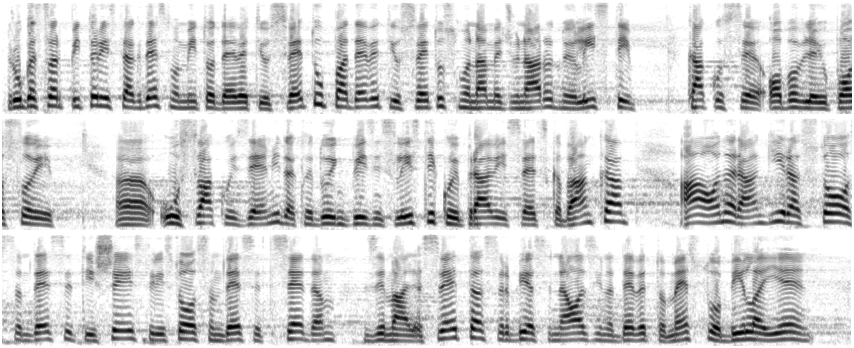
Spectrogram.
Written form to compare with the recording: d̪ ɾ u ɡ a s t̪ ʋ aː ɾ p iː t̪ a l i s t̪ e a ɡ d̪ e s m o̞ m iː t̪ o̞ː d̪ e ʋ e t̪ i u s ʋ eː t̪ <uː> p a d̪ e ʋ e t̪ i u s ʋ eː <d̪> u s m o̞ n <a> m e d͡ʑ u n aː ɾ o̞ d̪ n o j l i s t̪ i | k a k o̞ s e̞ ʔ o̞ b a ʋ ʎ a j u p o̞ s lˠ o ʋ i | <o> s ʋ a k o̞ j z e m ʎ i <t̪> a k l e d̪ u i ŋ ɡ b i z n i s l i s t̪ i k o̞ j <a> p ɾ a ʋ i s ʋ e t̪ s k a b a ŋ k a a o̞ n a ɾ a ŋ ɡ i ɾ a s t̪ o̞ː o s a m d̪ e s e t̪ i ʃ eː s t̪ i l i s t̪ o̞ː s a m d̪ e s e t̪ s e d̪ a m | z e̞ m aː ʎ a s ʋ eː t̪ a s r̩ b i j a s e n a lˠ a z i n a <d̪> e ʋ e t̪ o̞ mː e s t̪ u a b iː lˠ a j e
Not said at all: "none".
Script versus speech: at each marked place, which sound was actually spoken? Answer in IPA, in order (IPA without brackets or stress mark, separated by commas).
u, t̪, a, u, d̪, i, d̪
